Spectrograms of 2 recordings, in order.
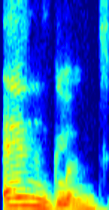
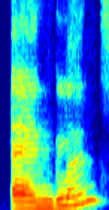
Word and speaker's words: England: sílaba tônica das palavras se vocês observarem England ele começou com a bolinha grande e diminuiu anglands e ele começou fraco e terminou intenso então repetindo comigo England só tem mais um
